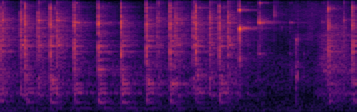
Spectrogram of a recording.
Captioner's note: tapping chisels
